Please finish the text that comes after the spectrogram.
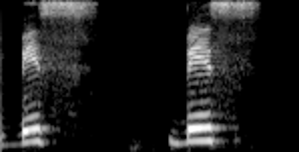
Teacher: सीन जो है सीटी वाला लेटर है। इसको पढ़ते टाइम कुछ सीटी जैसी आवाज निकलती है। · سین جو ہے سیٹی والا لیٹر ہے، اس کو پڑھتے ٹائم کچھ سیٹی جیسی آواز نکلتی ہے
